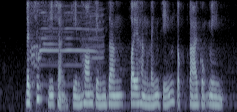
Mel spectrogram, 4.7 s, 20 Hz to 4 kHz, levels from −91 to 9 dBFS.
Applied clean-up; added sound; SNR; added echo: none; Harmonica; 10 dB; reverberation time 0.6 s.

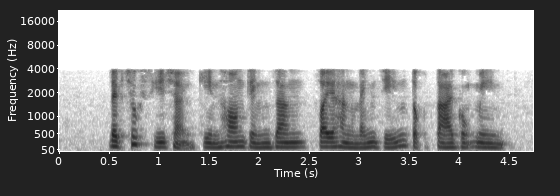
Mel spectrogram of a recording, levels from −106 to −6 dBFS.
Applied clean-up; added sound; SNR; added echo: none; none; none; none.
